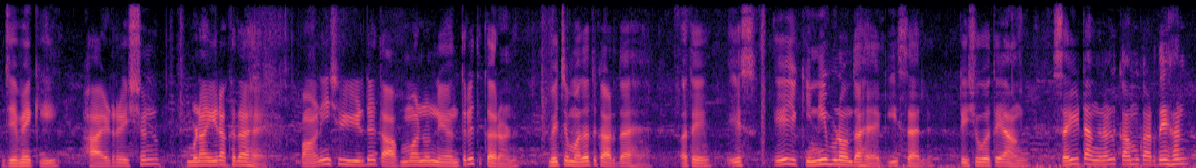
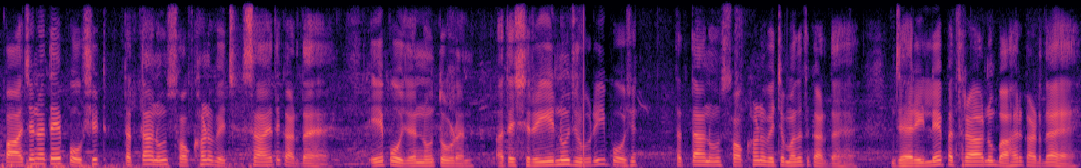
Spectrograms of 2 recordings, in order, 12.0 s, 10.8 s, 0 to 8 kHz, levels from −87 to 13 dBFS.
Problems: constant background noise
